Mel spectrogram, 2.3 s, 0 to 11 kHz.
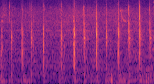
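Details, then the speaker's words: Suzuki Samurai Trail Gear 4.9:1 transfer case, opened on the bench: sharp bright clacks as gears are rocked by hand; owner believes poor, sloppy input-to-countershaft gear engagement causes the clacking. "but again the engagement with these gears is very sloppy and loose"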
